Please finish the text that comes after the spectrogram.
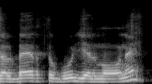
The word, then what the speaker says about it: Alberto: yes hi everyone uh by the way you pronounced it correctly my name is Alberto I'm 56 I'm Italian I live and work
